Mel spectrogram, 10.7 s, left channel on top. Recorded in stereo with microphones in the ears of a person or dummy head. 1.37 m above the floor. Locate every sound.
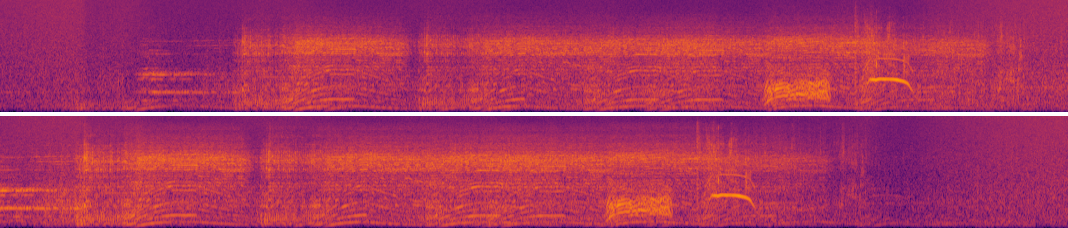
Only background noise.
